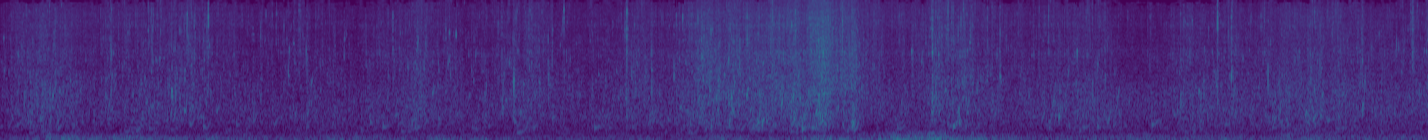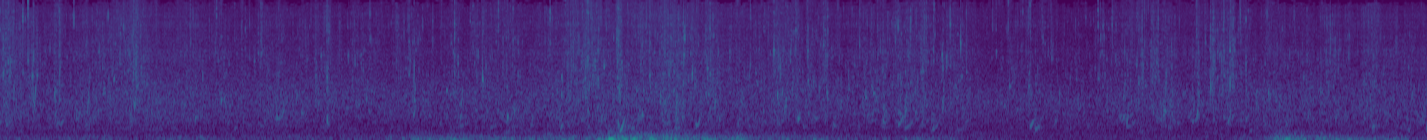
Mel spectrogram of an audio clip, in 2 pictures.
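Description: Wind and choppy river water: a steady rushing wash, with low gusts buffeting the microphone, the strongest about two-thirds of the way through.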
